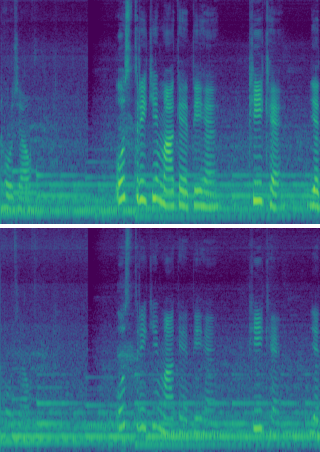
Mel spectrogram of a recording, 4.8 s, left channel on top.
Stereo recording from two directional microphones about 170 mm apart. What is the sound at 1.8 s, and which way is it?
Speech, 50° left (ahead or behind).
